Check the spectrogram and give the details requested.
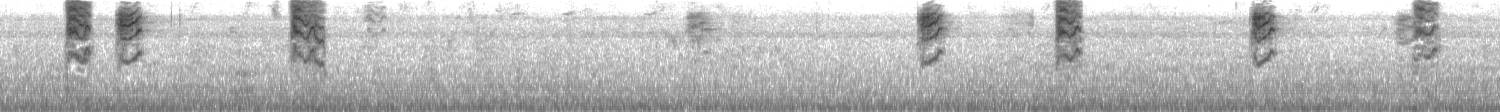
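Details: Female double-collared seedeater calling to stimulate a male: sparse, sharp, high chips, some paired, with long quiet gaps between them.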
